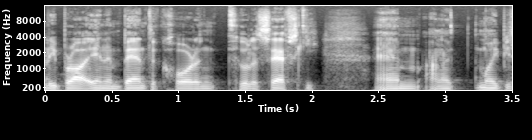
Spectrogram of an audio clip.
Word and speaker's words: Kulusevski: have and what he brought in Bentancur and Kulusevski. And I might be saying that name. I completely get that name wrong.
